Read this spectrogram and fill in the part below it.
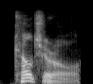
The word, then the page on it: cultural: British English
